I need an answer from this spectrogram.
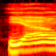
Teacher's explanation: এই নুন সাকিনকে নাকের ভিতরে লুকাইয়া গুন্নার সহিত পড়তে হবে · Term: ইকফাহ গুন্না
